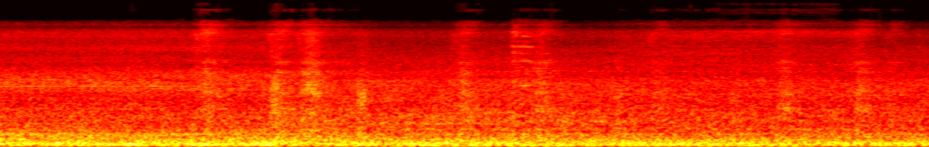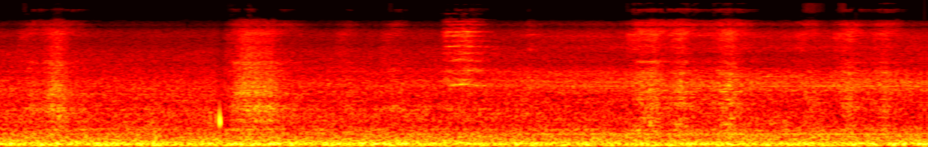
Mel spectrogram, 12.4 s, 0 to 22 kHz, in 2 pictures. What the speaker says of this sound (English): Train 1972 is going to be coming in.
